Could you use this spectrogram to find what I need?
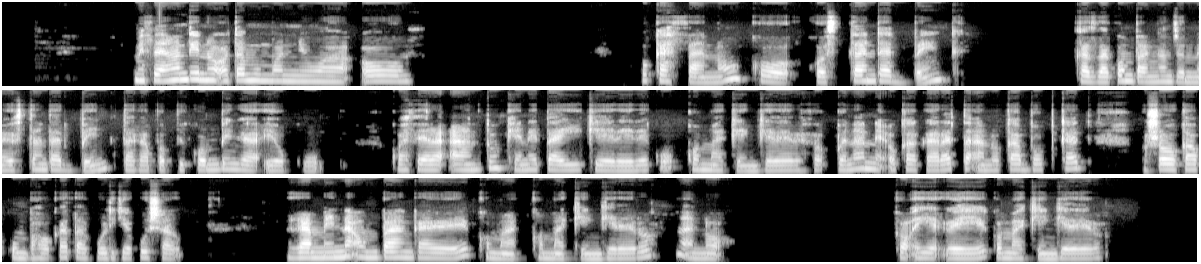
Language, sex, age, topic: Oshiwambo, female, 18-24, finance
